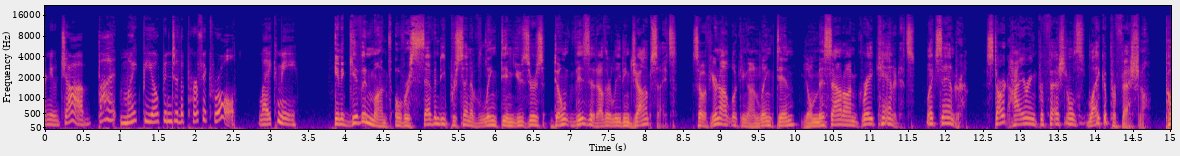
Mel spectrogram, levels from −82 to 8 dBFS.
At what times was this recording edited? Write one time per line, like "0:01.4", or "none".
none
